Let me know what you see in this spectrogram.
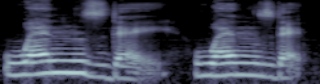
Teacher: There's almost a Z sound in the middle of this word.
